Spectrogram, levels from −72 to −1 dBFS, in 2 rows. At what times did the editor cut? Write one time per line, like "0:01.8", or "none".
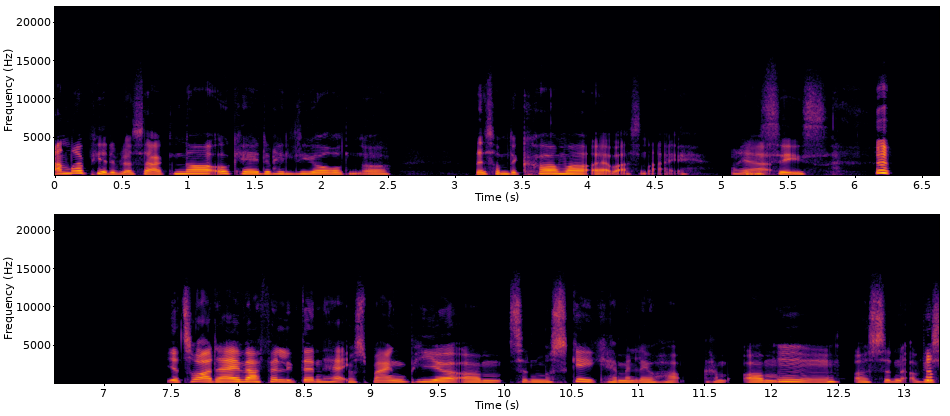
0:01.6
0:03.2
0:08.8
0:10.0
